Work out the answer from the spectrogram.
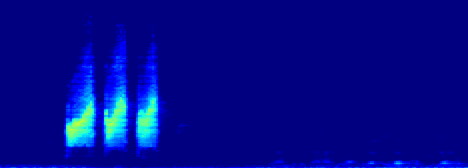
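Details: Olive-winged Bulbul lure recording for training songbirds: three rapid, harsh, buzzy notes in a burst, then faint low background murmur.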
